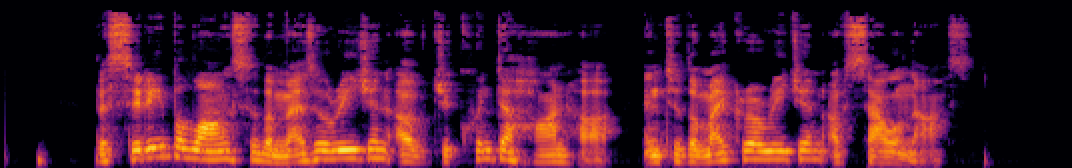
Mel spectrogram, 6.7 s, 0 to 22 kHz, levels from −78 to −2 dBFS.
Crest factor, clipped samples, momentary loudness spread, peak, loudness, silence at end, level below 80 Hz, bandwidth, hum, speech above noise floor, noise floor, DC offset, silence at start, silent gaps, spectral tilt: 18 dB; under 0.1%; 10 LU; -2 dBFS; -19 LUFS; 0.65 s; -60 dBFS; 17 kHz; none; 59 dB; -78 dBFS; under 0.1%; 0.25 s; none; -3.5 dB/octave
